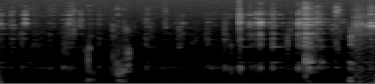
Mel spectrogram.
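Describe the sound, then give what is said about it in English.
Quiet sounds of coffee being sipped from a mug, with a few faint ceramic clinks and soft mouth noises scattered over a few seconds. No one speaks. “I'm going to take another sip because this piece of the trial that I'm going to be reading out next is very lengthy, so I need a sip of coffee.”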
